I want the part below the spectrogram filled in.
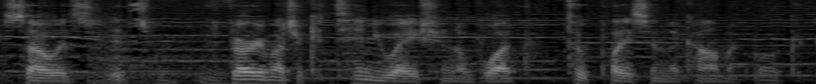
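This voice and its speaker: A man talking at a fairly quick pace over music in the background. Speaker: creator of the comic and animated series, director. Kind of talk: interview answer.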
